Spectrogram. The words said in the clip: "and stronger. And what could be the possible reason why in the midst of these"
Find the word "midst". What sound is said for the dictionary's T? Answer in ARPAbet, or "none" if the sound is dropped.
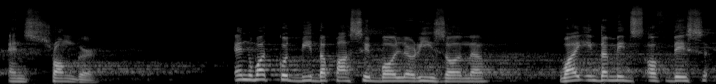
T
